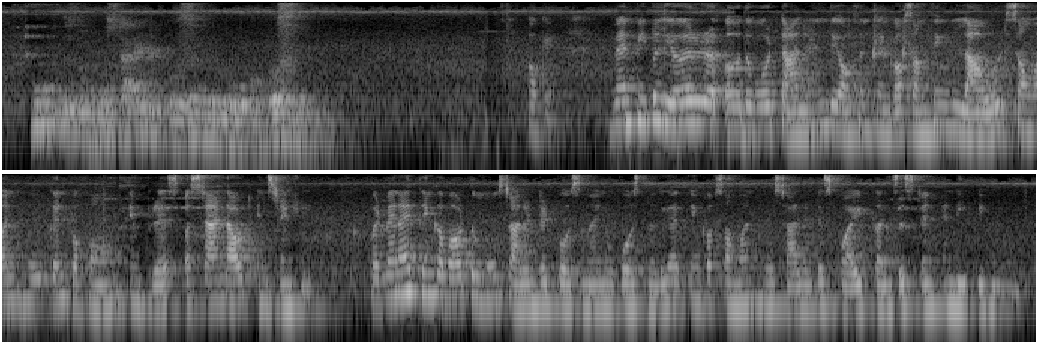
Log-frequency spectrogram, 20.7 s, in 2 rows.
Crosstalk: none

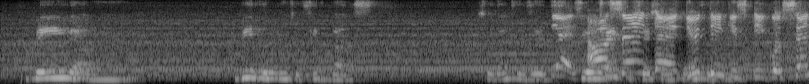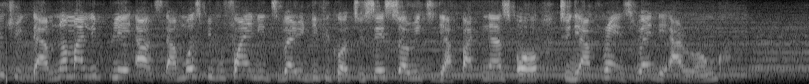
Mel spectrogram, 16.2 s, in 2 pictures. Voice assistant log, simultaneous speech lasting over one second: present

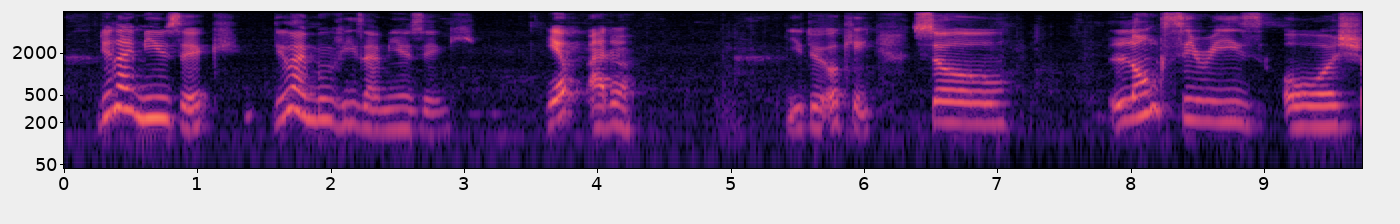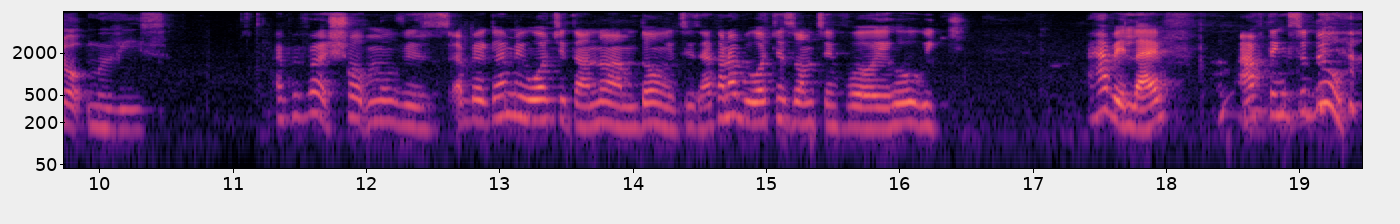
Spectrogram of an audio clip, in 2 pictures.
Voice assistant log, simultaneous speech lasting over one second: none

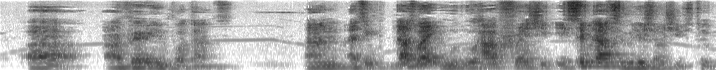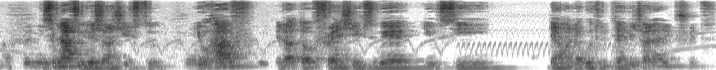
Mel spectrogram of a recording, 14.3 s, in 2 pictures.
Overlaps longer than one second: none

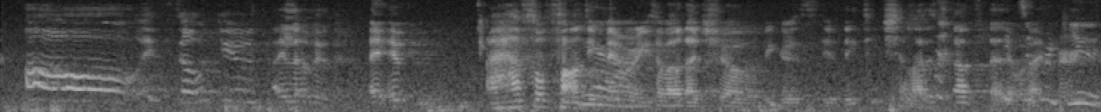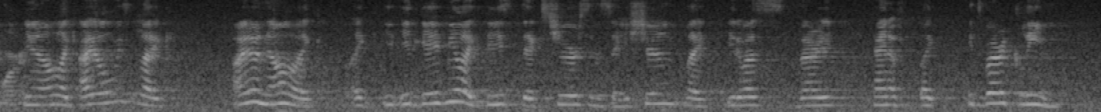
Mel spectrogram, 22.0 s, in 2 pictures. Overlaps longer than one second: present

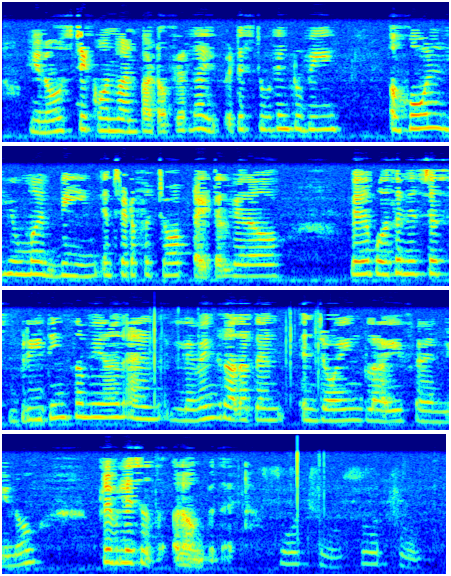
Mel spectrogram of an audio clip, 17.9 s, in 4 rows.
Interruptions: none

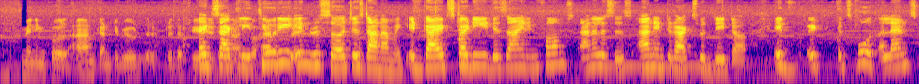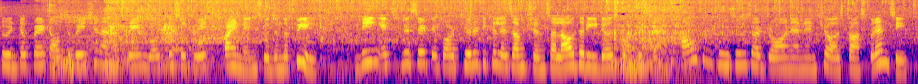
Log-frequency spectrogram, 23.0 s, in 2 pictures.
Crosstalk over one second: present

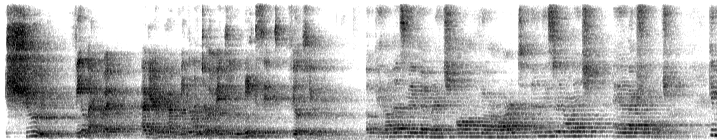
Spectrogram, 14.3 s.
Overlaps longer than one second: none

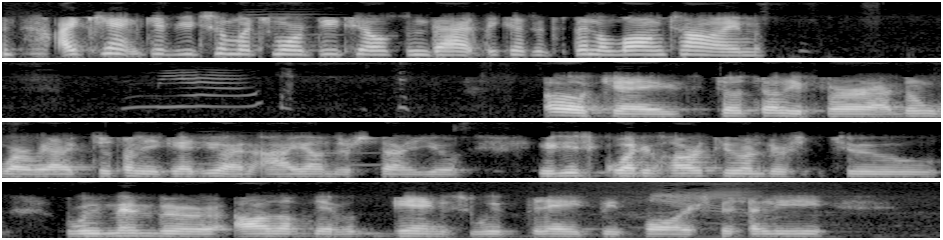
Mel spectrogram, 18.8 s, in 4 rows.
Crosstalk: none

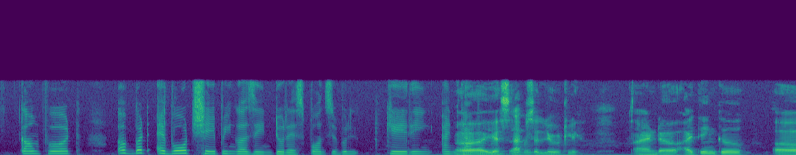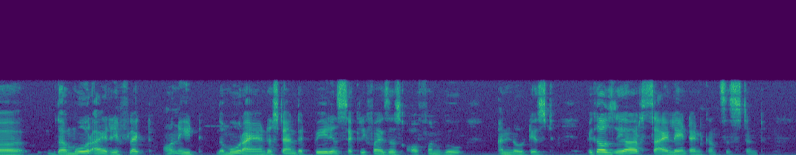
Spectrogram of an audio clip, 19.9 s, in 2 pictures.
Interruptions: present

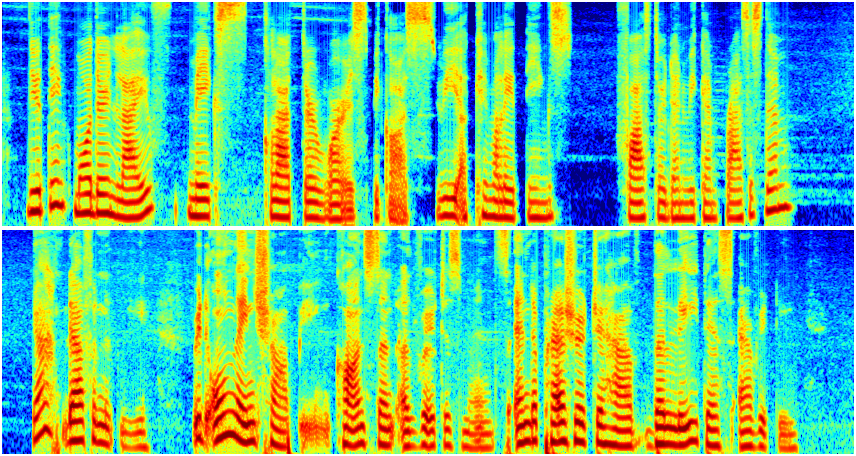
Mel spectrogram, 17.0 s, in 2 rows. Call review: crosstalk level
none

